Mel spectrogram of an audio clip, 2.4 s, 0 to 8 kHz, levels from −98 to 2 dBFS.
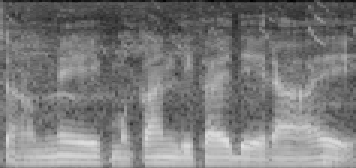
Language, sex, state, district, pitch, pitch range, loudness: Hindi, male, Gujarat, Gandhinagar, 105 Hz, 95-110 Hz, -17 LUFS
